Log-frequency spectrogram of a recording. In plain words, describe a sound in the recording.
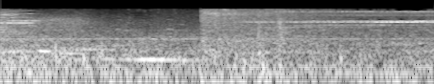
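A magical burst shimmers and whooshes.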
